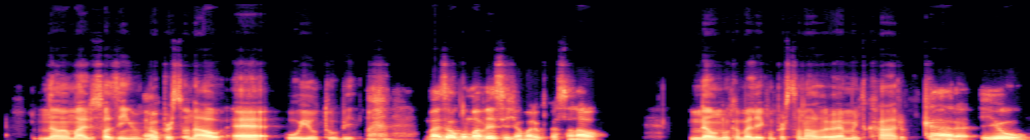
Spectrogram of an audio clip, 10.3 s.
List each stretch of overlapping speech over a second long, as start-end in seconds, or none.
none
